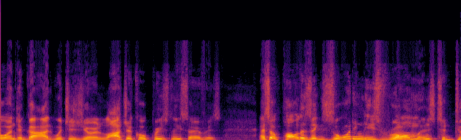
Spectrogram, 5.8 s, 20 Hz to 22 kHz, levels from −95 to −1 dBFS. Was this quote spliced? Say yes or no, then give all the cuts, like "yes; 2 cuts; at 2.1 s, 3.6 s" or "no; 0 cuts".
no; 0 cuts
